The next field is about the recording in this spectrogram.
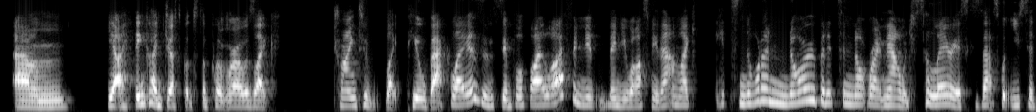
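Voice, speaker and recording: With an Australian accent, a woman at a medium pitch talks at a very fast pace with lively intonation and big swings in loudness, in a dry, close sound with no echo and a quiet background. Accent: Australian-tinged. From England. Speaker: podcast host, nutritionist. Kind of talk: casual chat.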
